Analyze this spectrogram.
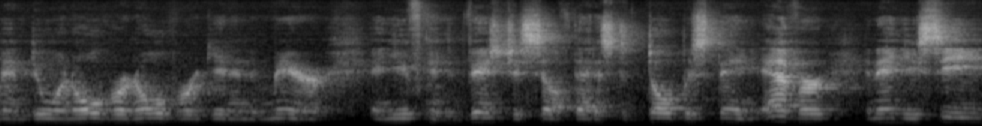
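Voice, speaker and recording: Amid noticeable background noise and audible room echo, a man of medium pitch speaks at a moderate pace with fairly even intonation. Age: 60s. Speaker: veteran street dancer (popper). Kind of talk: casual interview.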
